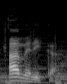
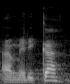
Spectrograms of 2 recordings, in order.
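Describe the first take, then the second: First: The stress is on the first syllable. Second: The stress is on the fourth syllable. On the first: "Si fuera en A" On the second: "Y si fuera en K"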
